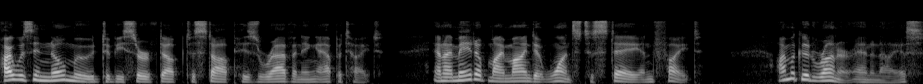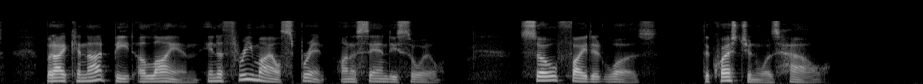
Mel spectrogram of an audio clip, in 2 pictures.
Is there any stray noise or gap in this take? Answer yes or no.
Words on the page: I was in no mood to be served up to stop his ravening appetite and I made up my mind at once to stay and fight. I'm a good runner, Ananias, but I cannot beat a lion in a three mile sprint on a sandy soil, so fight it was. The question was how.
no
